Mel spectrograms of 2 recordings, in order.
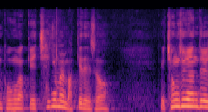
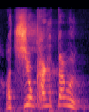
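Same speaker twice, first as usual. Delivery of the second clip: put-on higher, louder stubborn teen retort; defiant teen; 8 semitones higher, 8 dB louder than usual. The boy stubbornly refusing his teacher, higher and louder. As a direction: spit it back like a stubborn kid. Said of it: "버티는 거예요".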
